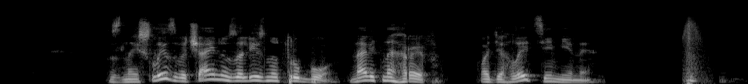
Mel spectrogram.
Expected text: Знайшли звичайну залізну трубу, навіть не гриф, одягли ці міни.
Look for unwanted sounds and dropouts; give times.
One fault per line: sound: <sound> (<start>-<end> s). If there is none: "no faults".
sound: whoosh (6.8-7.2 s)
